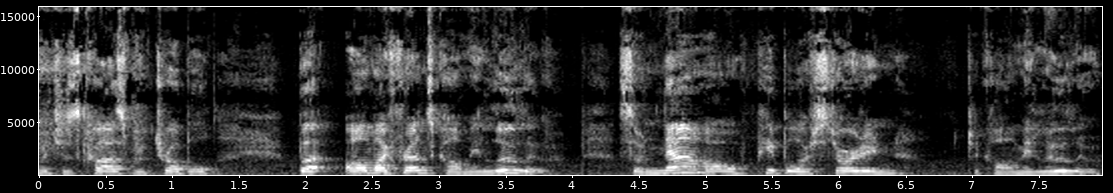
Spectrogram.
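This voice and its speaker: The tone is dark and mellow and somewhat breathy. It moves at a fairly slow pace with fairly even intonation. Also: woman. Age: old. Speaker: artist. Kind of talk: interview answers.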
